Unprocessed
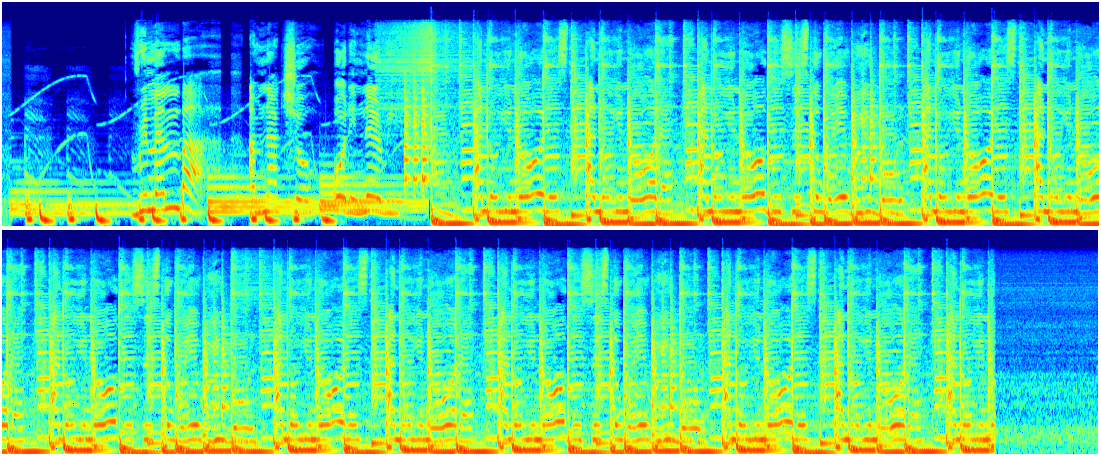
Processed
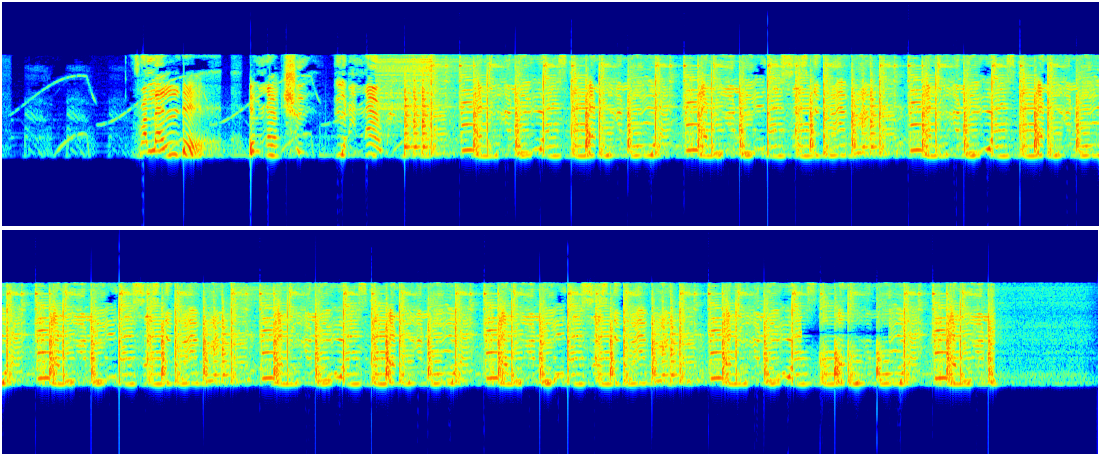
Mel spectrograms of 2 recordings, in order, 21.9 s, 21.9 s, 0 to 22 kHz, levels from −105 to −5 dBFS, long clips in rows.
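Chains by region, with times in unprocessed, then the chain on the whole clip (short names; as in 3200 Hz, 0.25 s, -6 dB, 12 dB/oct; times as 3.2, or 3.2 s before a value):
18.97–19.85 fixed phaser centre 1400 Hz, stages 4 + doubler 25 ms -10 dB
whole clip: FFT band-pass 1300–8200 Hz; dynamic EQ 4100 Hz, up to +7 dB, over -50 dBFS, Q 1; AGC gain up to 11.5 dB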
